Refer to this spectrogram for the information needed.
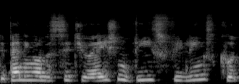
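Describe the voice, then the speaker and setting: A man speaks with a non-native accent. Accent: non-native English speaker. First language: German. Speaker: spiritual self-styled speaker. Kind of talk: monologue to camera. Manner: halting.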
